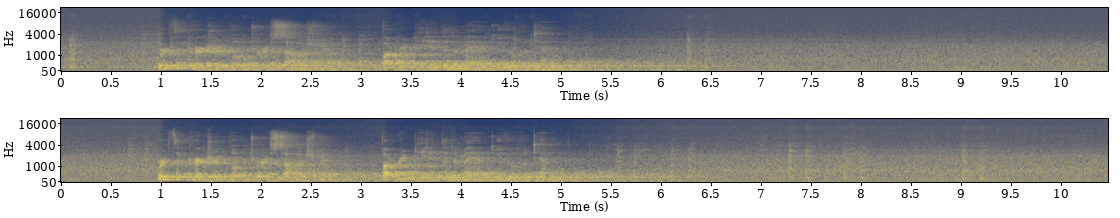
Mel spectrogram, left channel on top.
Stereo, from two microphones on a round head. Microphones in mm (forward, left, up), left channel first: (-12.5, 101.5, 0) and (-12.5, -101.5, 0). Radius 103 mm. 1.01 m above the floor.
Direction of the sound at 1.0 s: 40° right (ahead or behind).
